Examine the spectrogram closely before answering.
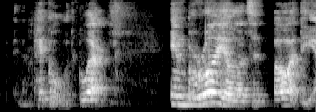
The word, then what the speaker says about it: imbroglio: bit more common and it's actually related to imbroglio and notice this is not pronounced in broccoli so what does it mean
